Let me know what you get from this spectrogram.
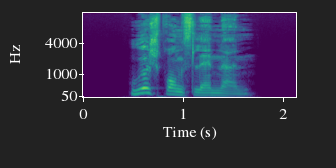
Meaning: dative plural of Ursprungsland
- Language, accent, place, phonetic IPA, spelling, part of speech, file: German, Germany, Berlin, [ˈuːɐ̯ʃpʁʊŋsˌlɛndɐn], Ursprungsländern, noun, De-Ursprungsländern.ogg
